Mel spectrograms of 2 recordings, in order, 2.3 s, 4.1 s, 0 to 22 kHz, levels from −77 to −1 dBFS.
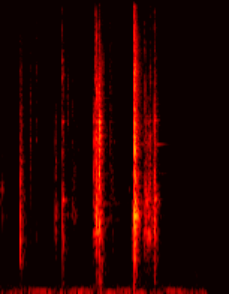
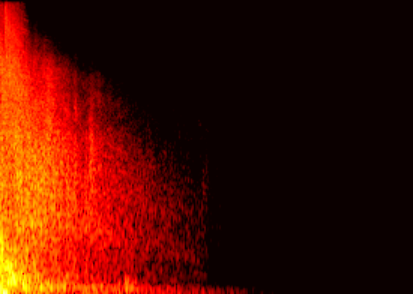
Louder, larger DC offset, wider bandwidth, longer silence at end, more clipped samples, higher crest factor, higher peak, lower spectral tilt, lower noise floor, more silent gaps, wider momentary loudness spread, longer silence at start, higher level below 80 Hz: second, -30 LUFS vs -20 LUFS; neither; about the same, over 20 kHz vs over 20 kHz; second, 0.7 s vs 2.75 s; neither; first, 34 dB vs 22 dB; about the same, -2 dBFS vs -2 dBFS; second, 2 dB/octave vs -3.5 dB/octave; second, -62 dBFS vs -71 dBFS; neither; about the same, 22 LU vs 24 LU; first, 0.2 s vs 0 s; second, -64 dBFS vs -32 dBFS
